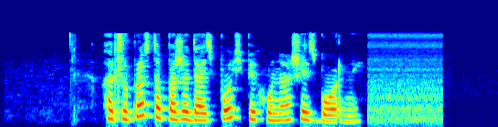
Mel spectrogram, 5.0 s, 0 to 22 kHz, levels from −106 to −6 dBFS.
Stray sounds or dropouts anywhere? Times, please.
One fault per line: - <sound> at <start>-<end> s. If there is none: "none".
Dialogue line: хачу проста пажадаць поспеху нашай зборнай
none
